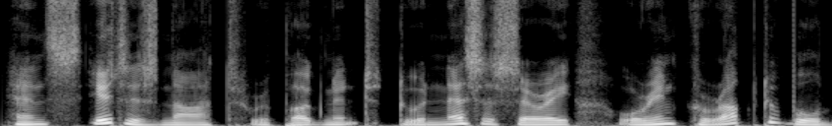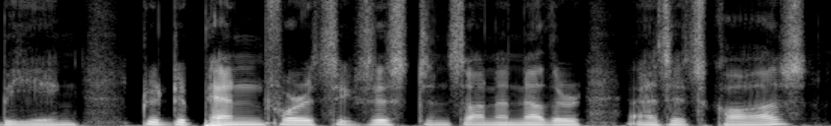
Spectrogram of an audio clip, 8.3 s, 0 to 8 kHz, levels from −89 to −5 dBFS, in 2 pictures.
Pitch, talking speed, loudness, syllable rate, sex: 125 Hz, 150 wpm, -22 LUFS, 5.3 syllables/s, male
